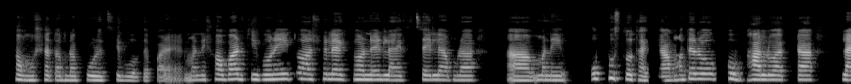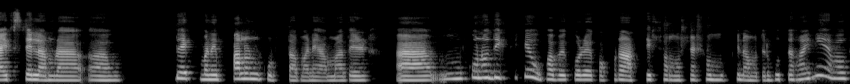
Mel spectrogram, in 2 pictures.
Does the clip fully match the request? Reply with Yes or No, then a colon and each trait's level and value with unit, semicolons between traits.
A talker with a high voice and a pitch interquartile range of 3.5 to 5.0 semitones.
No: high, 215 Hz; average, 3.1 semitones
